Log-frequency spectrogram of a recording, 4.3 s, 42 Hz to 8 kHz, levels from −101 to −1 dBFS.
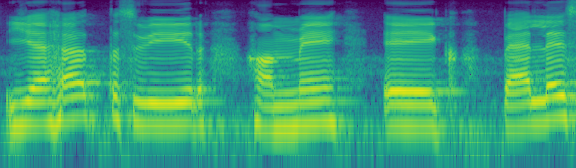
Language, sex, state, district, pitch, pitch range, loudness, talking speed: Hindi, male, Punjab, Fazilka, 160 Hz, 155-170 Hz, -14 LUFS, 85 wpm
